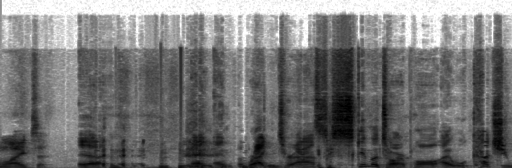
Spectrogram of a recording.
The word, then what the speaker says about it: scimitar: he was German, so he pronounced the hard C instead of the soft C of the sim, like we say scimitar.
